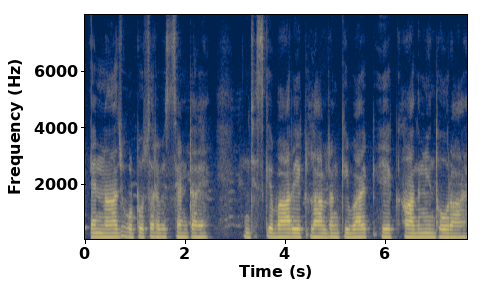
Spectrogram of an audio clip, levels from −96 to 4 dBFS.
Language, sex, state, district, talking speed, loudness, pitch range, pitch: Hindi, male, Bihar, Gaya, 140 wpm, -20 LUFS, 140-145 Hz, 140 Hz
